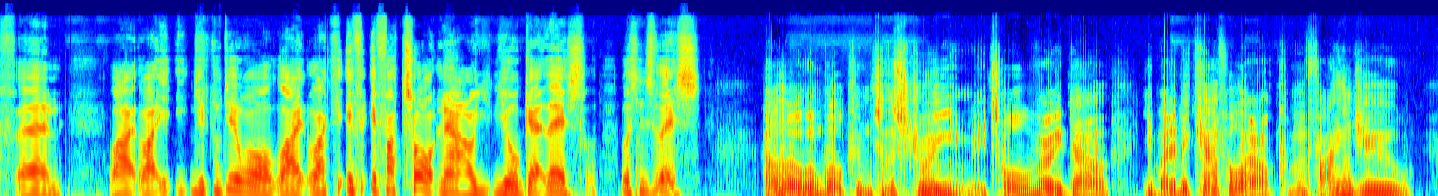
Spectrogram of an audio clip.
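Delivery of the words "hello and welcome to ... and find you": very deep, low, dark put-on villain voice. Speaker demonstrates a voice effect for listeners: dark voice. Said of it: "the first one, you sounded like that guy from Home Alone... with a dark voice".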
